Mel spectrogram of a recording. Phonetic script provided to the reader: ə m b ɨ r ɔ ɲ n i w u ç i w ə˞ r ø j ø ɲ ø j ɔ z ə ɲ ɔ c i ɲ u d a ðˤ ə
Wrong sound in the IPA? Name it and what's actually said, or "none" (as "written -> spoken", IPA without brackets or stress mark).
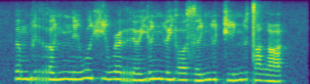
ɨ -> i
